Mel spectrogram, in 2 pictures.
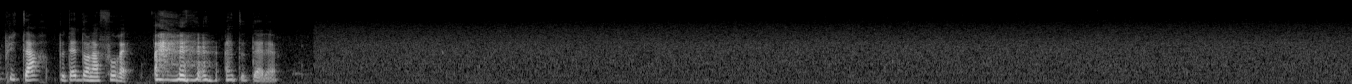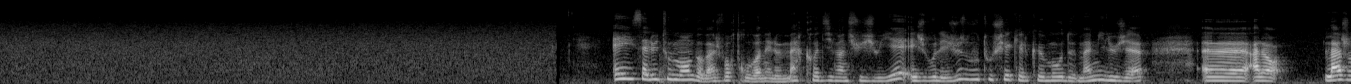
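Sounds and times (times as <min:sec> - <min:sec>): steady hiss: 0:02.9 - 0:20.4.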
